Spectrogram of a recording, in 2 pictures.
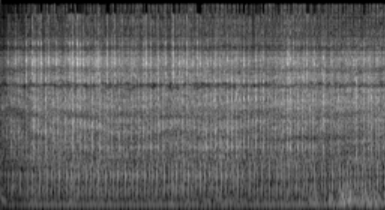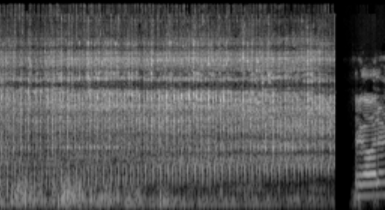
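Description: A loud tractor engine runs steadily close by, a rough, rattling diesel chug that continues for several seconds before cutting out abruptly near the end.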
